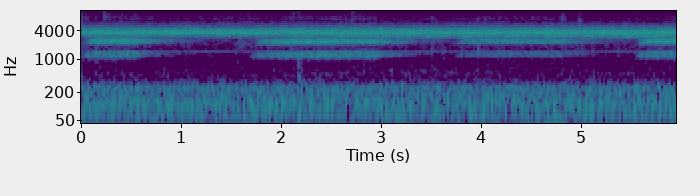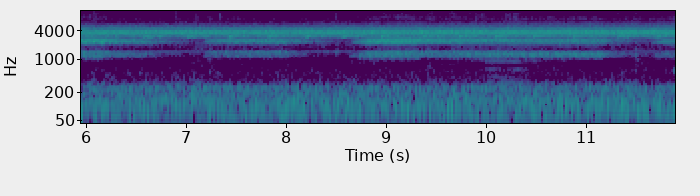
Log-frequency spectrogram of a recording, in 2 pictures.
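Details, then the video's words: Frogs croaking in the rain, a large chorus with repeated calling bursts about one to two seconds long alternating with short pauses, above a continuous high drone and the deep steady sound of rainfall. "Frogs in Rain 2 Hours of Frogs, Thousands of Frogs Singing"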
